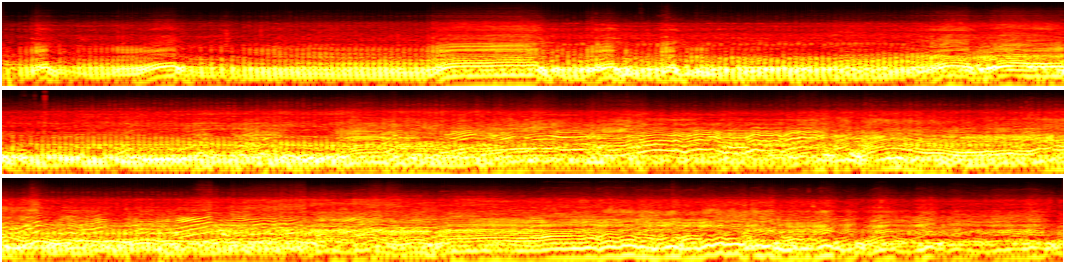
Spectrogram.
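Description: Several enduro motorcycle engines revving under load on a steep, rocky climb. Their pitches rise and fall and overlap, with more bikes going at once from about halfway through.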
